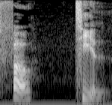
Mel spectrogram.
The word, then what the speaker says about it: faut-il: But because faut now comes before il, the T sound is going to turn on because il starts with the vowel. So it would be pronounced faut-il.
